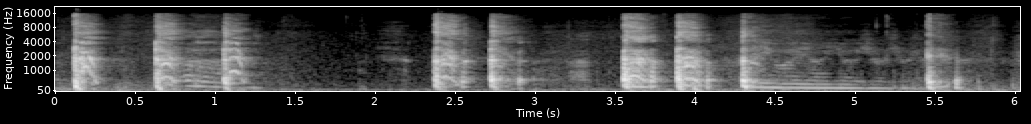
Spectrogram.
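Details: A K-pop idol coughs after something went down the wrong way (choking).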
